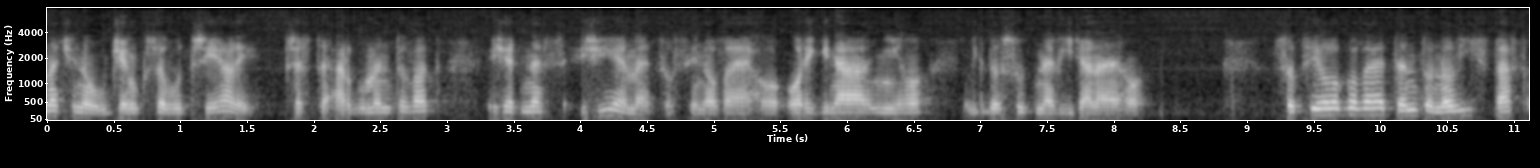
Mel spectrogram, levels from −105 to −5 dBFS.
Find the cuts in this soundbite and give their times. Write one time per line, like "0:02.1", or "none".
0:01.0
0:02.0
0:07.0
